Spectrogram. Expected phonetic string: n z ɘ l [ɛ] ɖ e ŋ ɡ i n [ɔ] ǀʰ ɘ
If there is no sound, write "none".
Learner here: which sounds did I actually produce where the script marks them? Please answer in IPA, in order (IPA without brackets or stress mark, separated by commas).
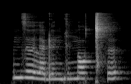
ɛ, ɔ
